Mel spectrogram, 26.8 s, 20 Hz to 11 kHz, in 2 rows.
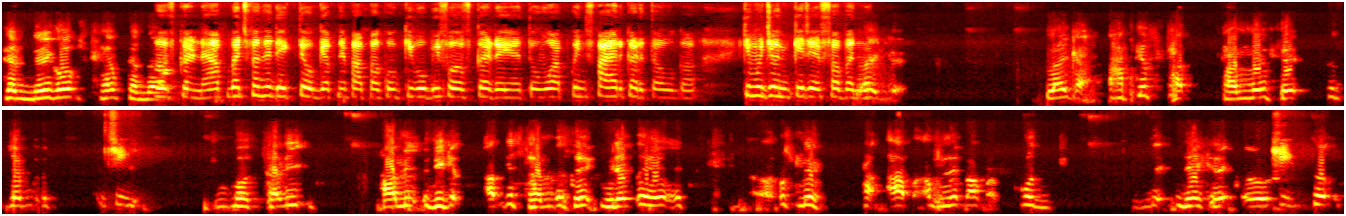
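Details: Young adult man with cerebral palsy since age 2, unable to speak as a child, still needing double effort and unable to speak clearly; slow speech with repeated words; dysarthria from cerebral palsy.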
